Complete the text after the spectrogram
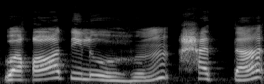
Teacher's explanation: சுக்குன் செய்யப்பட்ட மீமை வெளிப்படுத்தி உச்சரிக்கணும் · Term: இல்ஹாரே சபவி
